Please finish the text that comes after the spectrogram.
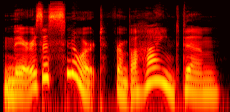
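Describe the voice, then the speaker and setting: A woman narrates a scripted story. Her voice sits a little low and moves with animated intonation. The recording is dry and close. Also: a little slow, no echo. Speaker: fan fiction narrator.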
